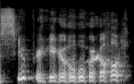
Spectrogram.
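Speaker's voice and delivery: high, loud break into laughter while reading; reading that cracks up into laughter; trying not to laugh. Real, not acted. Podcaster reading a film pitch to co-host, cracking up. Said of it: "can't even get through without laughing".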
